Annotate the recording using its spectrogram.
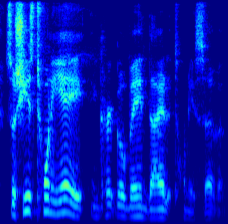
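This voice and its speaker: A man in his late twenties co-hosting a podcast, chatting casually, animated and jokey and swearing freely. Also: medium pitch, brisk. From United States. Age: 20s. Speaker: podcast co-host. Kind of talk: casual chat.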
